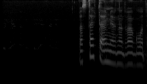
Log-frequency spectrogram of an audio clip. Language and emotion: Russian, neutral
